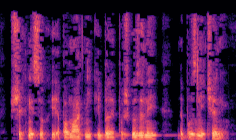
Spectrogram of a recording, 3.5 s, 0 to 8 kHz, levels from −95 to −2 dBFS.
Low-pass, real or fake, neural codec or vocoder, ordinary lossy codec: 7.2 kHz; real; none; MP3, 32 kbps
